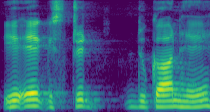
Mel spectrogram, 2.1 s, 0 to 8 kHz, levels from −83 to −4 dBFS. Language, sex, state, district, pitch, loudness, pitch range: Hindi, male, Arunachal Pradesh, Longding, 155 Hz, -17 LUFS, 150-170 Hz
